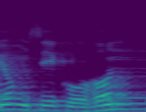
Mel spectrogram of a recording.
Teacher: اس نون مشدد پہ غنہ کریں گے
